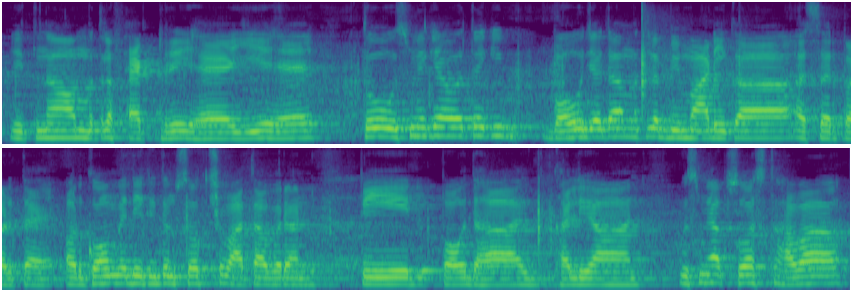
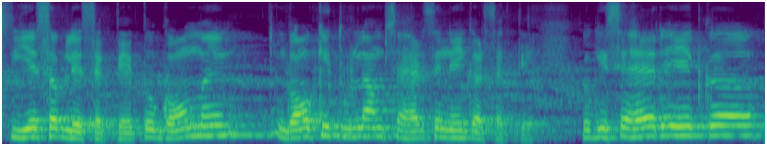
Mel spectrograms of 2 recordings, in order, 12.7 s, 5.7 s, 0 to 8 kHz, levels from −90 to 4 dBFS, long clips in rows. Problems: none marked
